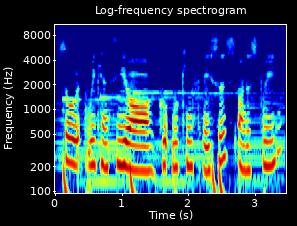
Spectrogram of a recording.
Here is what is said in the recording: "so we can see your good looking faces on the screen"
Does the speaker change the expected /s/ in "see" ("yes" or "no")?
no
